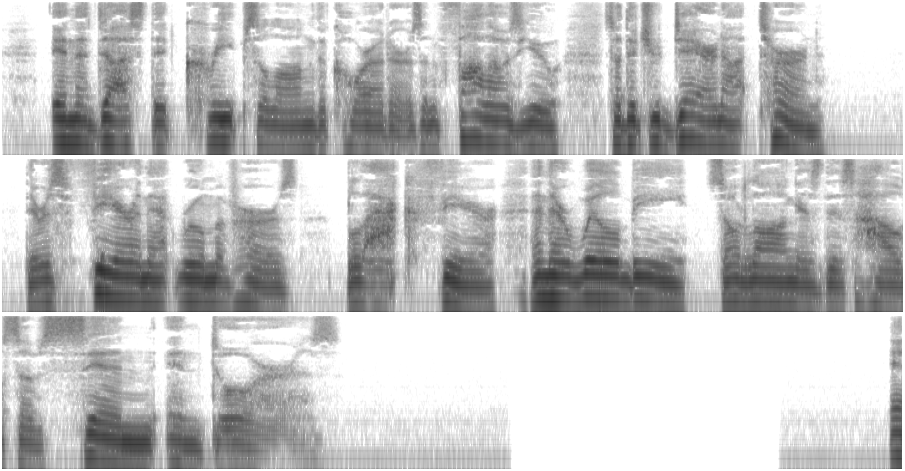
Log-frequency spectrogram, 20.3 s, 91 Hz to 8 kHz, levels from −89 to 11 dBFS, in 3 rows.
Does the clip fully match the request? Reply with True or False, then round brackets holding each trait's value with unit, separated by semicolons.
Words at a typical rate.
False (115 wpm)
